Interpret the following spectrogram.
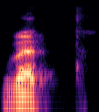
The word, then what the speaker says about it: Vet: which gives a V sound, and that is Vet. That is Vet. This Vet also gives a V sound. So in modern Hebrew, there are two letters which gives a V sound, that is Vet also, and this one Wow also.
